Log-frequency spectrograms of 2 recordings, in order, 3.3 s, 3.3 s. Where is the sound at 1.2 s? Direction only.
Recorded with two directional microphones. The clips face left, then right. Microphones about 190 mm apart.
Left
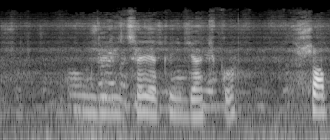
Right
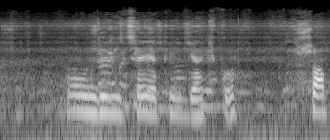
20° right (ahead or behind).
